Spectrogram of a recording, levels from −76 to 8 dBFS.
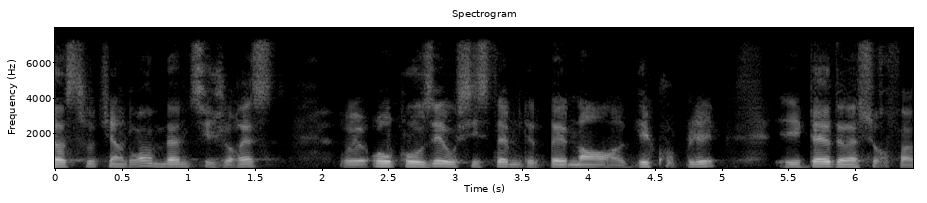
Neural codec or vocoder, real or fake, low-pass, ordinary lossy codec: codec, 16 kHz, 1 kbps, FreqCodec, larger model; fake; 7.2 kHz; none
